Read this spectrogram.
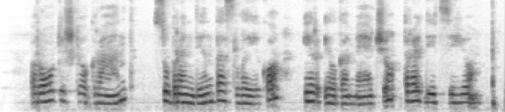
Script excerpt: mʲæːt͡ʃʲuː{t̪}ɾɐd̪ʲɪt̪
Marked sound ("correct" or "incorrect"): correct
